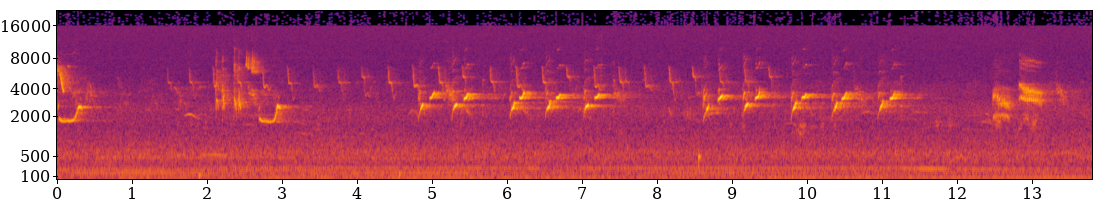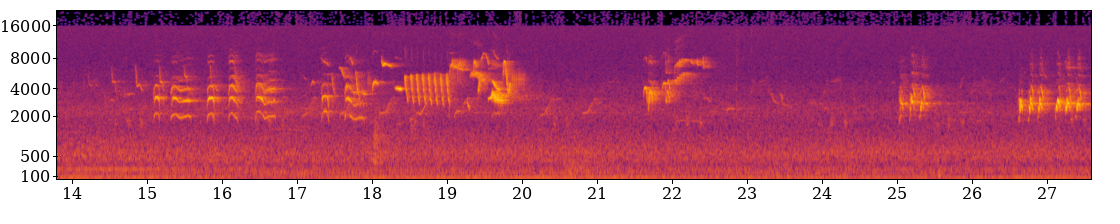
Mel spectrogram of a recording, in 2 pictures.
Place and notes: Chemin des Ronferons, Merville-Franceville-Plage, France - Different birds
Différents birds during the Covid-19 pandemic, Zoom H6 & Rode NTG4+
